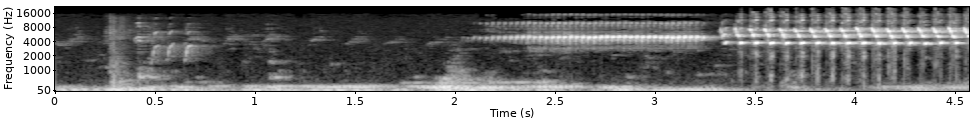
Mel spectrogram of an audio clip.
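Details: Canary of fighter type with a rolling song used as a master for training others: after quiet background rumble, a steady high whistled trill starts, then a loud fast pulsing roll of repeated notes.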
